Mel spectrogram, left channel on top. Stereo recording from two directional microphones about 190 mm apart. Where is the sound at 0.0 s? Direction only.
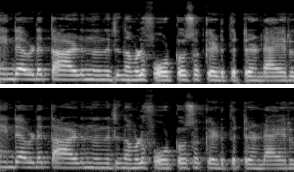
20° left (ahead or behind).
